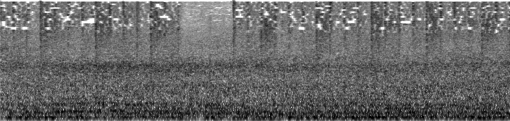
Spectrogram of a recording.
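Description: Steady low rumble of outdoor city background noise, with no single event standing out.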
